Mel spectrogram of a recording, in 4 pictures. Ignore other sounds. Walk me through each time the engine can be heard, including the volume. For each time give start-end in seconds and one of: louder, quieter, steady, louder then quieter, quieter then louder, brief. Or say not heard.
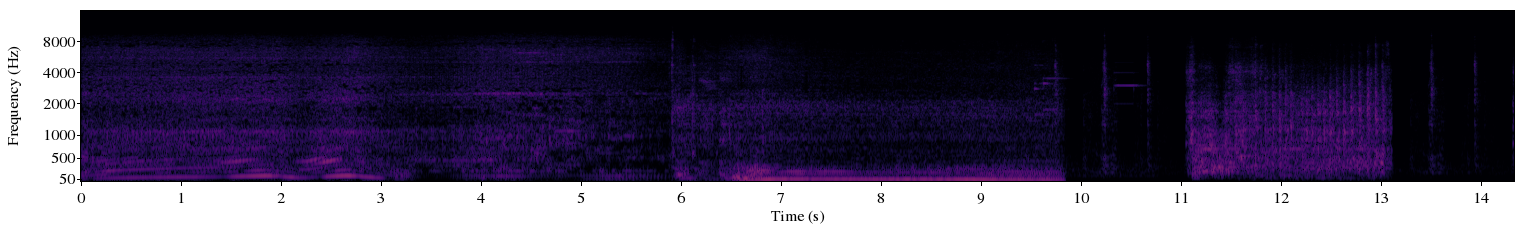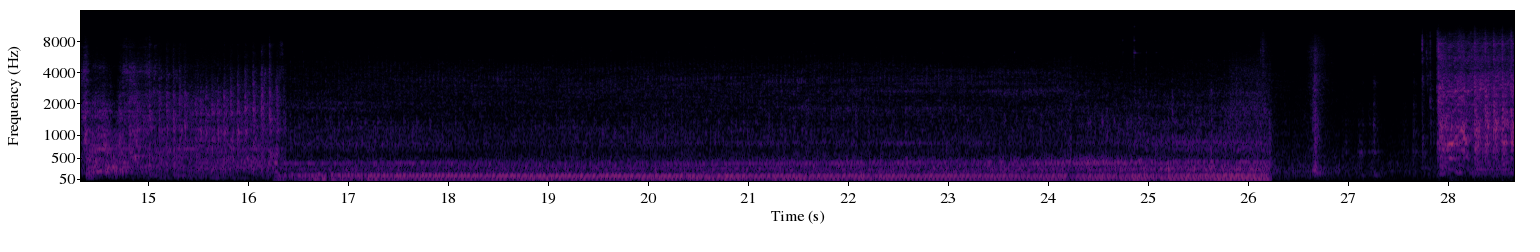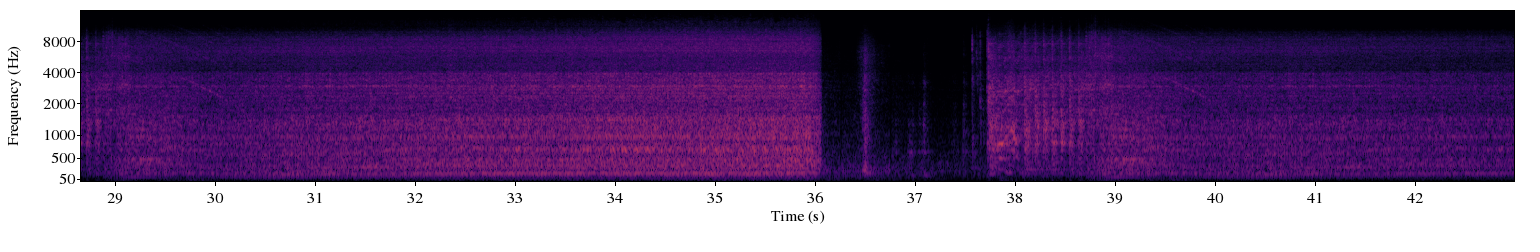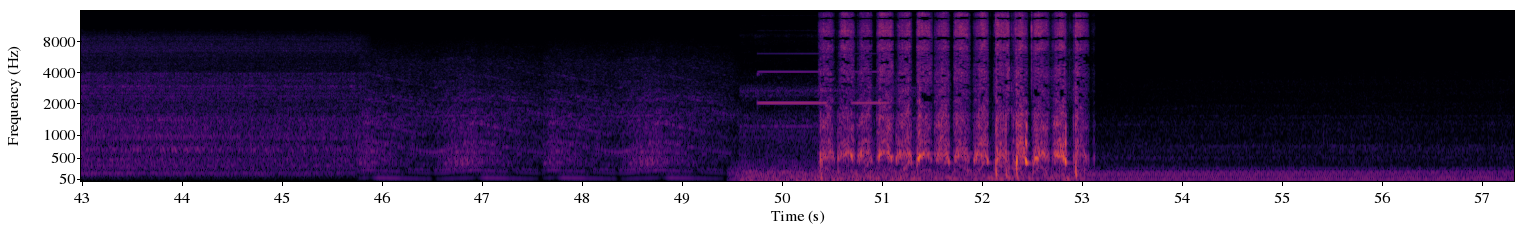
0.0-57.2 louder then quieter.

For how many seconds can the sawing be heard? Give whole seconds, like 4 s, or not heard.
3 s.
